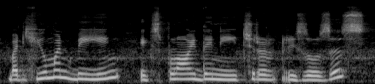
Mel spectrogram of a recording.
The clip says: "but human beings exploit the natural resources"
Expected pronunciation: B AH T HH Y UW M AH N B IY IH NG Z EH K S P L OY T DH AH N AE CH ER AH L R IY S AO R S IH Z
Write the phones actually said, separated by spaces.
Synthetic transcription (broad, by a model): B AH T HH Y UW M AH N B IY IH NG EH K S P L OY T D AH N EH CH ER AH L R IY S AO R S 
